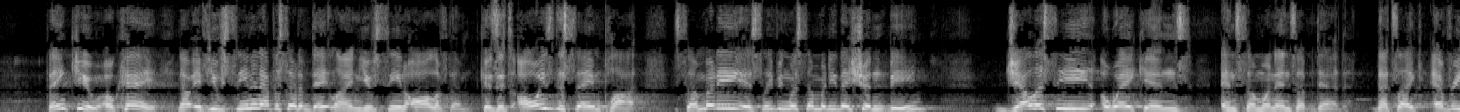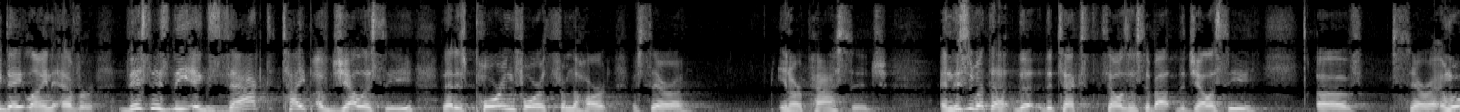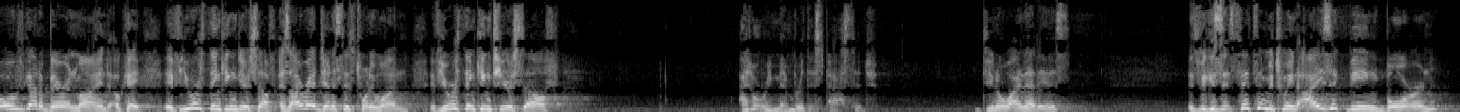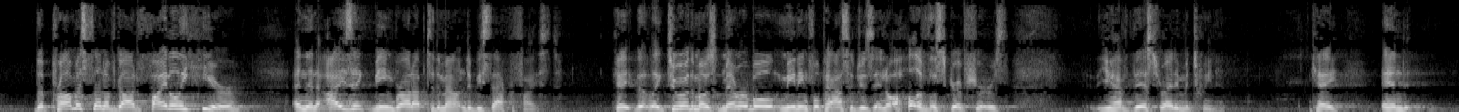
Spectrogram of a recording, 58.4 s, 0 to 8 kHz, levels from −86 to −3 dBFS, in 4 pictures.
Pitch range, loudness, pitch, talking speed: 170-230 Hz, -22 LUFS, 200 Hz, 170 wpm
